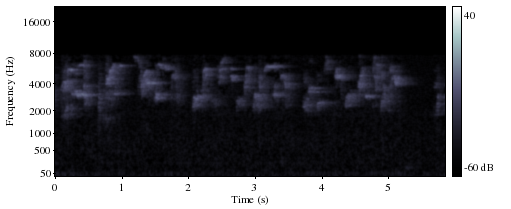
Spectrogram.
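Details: Young European goldfinch, five months old, singing a continuous rapid twittering song of bright chirps and tinkling notes in quick bursts. Brief pauses break the phrases, with a faint background hiss.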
